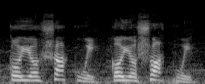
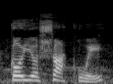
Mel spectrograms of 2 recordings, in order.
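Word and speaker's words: Coyolxauhqui: Koyoshakwi. That's how you say it. Koyoshakwi.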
